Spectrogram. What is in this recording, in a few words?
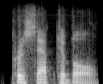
"perceptible", American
